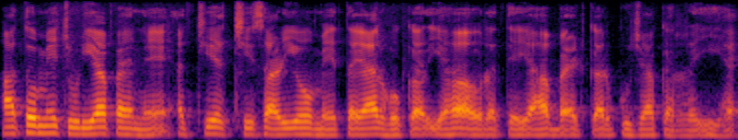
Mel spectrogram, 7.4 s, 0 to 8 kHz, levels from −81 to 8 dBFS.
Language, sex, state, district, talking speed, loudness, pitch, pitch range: Hindi, male, Maharashtra, Gondia, 145 wpm, -19 LUFS, 130 Hz, 120-140 Hz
